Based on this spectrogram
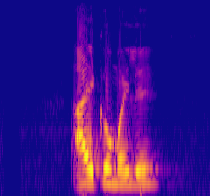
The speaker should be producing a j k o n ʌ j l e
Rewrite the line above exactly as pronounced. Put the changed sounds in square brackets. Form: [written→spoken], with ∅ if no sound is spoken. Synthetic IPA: a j k o [n→m] ʌ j l e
